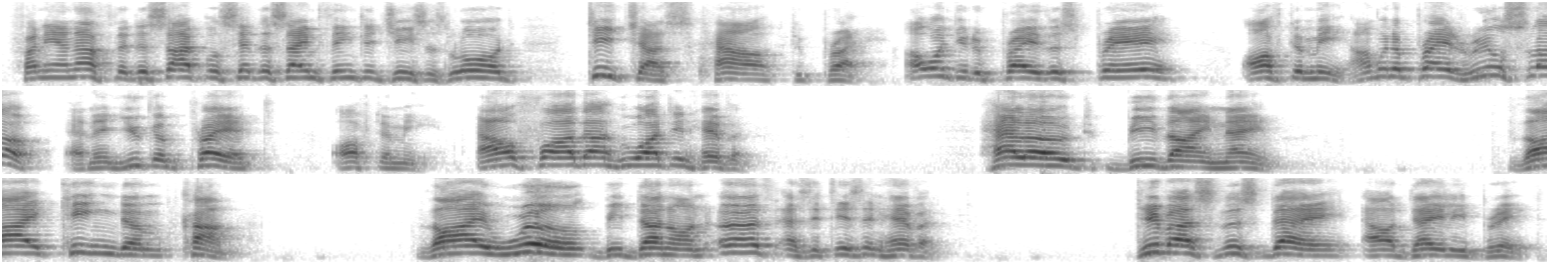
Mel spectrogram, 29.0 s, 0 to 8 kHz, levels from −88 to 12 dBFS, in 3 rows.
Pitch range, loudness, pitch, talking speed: 165-220 Hz, -25 LUFS, 195 Hz, 145 wpm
